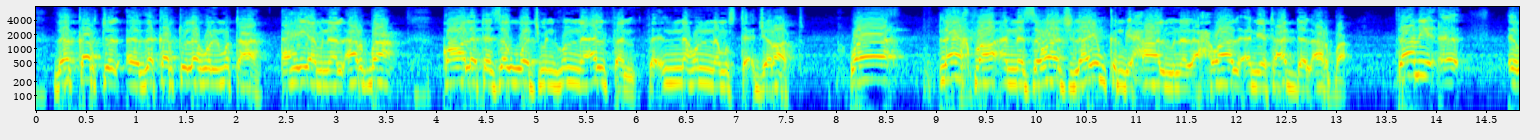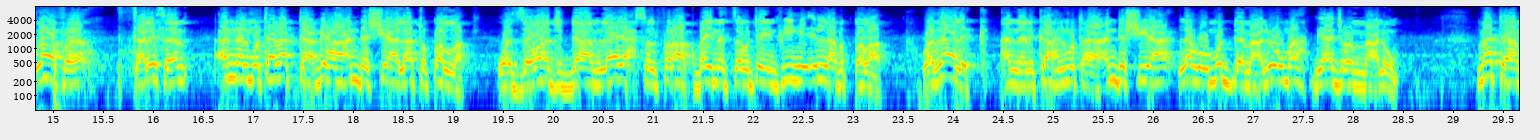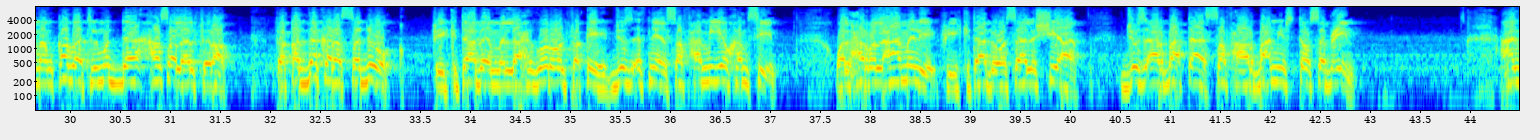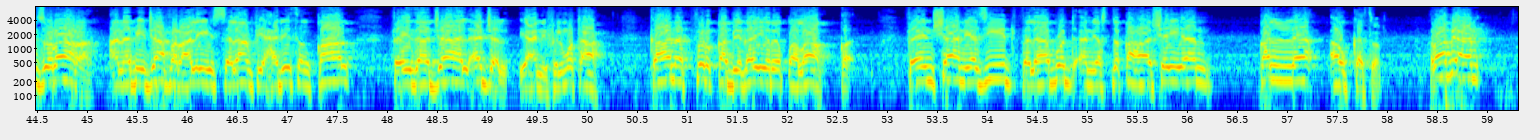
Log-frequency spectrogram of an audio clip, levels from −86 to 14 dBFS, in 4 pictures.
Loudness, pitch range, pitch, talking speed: -21 LUFS, 180-215 Hz, 195 Hz, 115 wpm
